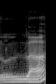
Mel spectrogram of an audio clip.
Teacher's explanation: it's very easy it's dental it's voiced it's unaspirated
